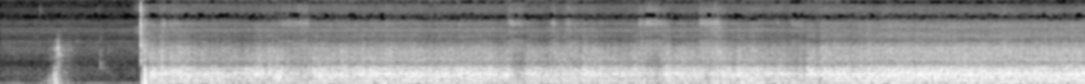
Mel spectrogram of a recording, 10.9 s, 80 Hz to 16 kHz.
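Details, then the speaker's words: Early-model Primus Omnifuel stove with 0.25 mm jet, burner just opened and still cold: a click, then uneven roaring hiss that dips and pops irregularly until it heats up; burner sputtering, not preheated. "Now why is it doing this? Well, it's just not warm enough yet."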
